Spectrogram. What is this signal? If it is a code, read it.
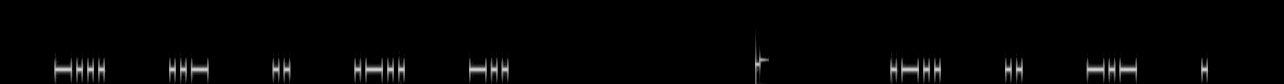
Morse code, heard as a keyed tone, about 22 wpm, spaced as for 10 wpm, 700 Hz. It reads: BUILD LIKE
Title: 4x Character Spacing - Top 200 Words - 22wpm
